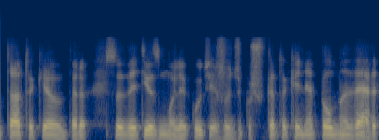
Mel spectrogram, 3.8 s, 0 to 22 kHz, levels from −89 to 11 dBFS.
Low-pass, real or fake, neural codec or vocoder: 7.2 kHz; fake; codec, 16 kHz, about 1 kbps, DyCAST, with the encoder's durations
